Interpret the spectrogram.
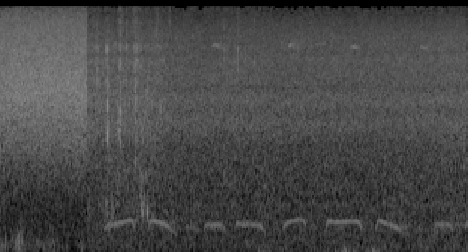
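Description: A bird calling a long run of short, low notes, all at one pitch, about one or two a second, over wind noise on the microphone that drops a little about a second in.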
